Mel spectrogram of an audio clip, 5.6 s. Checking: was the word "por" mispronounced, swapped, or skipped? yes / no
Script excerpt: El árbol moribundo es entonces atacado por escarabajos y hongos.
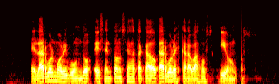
yes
